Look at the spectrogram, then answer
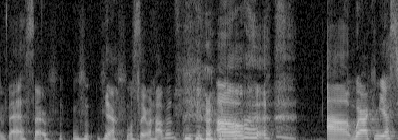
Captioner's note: chuckles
